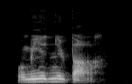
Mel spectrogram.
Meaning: in the sticks, in the middle of nowhere
- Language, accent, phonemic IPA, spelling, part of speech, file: French, France, /o mi.ljø d(ə) nyl paʁ/, au milieu de nulle part, adverb, LL-Q150 (fra)-au milieu de nulle part.wav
